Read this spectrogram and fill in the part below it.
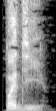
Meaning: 1. syncopic form of пойди́ (pojdí) 2. maybe, would, possibly 3. just try
- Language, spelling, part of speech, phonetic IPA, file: Russian, поди, verb, [pɐˈdʲi], Ru-поди.ogg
